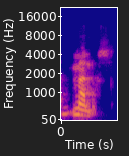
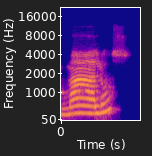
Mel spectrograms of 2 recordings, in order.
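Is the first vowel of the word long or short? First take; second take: short; long. First: The first vowel is kept short. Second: The first vowel is held long. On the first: "uno diría la A cortita" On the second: "la A en la primera es doble, es larga"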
